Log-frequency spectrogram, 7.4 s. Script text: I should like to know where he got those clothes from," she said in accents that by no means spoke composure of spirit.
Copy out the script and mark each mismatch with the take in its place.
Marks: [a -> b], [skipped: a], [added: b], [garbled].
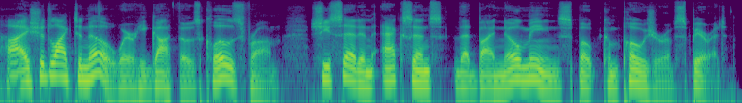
I should like to know where he got those clothes from," she said in accents that by no means spoke composure of spirit.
